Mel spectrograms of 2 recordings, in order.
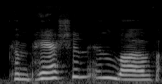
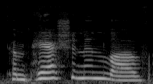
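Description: The two takes are said the same way.

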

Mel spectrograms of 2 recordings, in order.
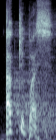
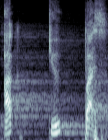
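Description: First: Said in the usual way. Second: "octopus" very slowly as ऑक, टो, पस; split into syllables. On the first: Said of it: "तीन syllable है". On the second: Shown as a demonstration. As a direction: pause between the three syllables of "octopus". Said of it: "तीन syllable है जैसे". ("Octopus" کو تین حصوں میں ٹھہر ٹھہر کر)

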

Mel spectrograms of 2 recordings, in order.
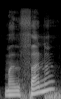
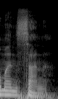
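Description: First: "Manzana" with a th sound for the z; lisped Castilian th in "Manzana". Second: "manzana" with an s sound for the z; soft s in "manzana", no th; Latin American seseo. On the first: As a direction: say "Manzana" the peninsular way, z as th. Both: Shown as a demonstration. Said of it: "cómo te gusta más".

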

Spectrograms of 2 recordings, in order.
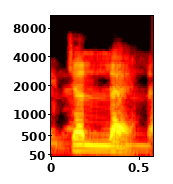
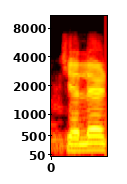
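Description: First: ਚੱਲੈ firmly as "chal-lai"; doubled L. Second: ਚੱਲੈ weakened to "cha-lai"; wrong single L. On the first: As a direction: hold the L of ਚੱਲੈ. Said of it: "ਅਧਿਕ ਲਾ ਕੇ ਬੋਲਣਾ". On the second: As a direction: drop the doubling in ਚੱਲੈ. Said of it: "ਚੱਲੈ ਨਹੀਂ ਪੜਨਾ". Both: Shown as a demonstration.

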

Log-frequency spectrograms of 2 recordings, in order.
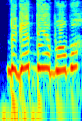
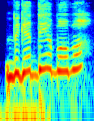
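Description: First: High startled بجد, much higher; surprised. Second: Said in the usual way. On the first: Acted. Daughter stunned by her father's offer, surprised. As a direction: jump up in pitch on بجد in disbelief.

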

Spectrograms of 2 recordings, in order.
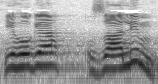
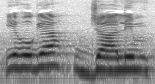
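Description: Both takes have the same delivery.

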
